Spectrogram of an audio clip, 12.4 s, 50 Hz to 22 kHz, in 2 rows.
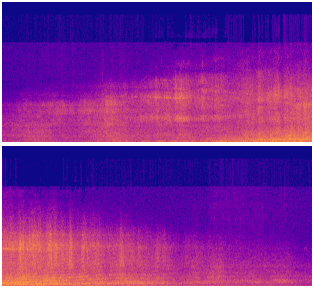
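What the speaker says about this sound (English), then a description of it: "This is KLM flight 982, arriving from London City in Embraer 190." A KLM Embraer 190 airliner arrives at Amsterdam Schiphol from London City. Its jet roar swells steadily to a loud peak midway, then slowly recedes, with no talk over it.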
